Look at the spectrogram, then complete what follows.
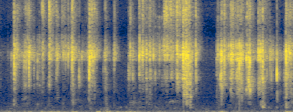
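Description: Dried bay leaves being crumpled and torn apart by hand: dry crackling rustles in irregular bursts, with a short pause about three seconds in.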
